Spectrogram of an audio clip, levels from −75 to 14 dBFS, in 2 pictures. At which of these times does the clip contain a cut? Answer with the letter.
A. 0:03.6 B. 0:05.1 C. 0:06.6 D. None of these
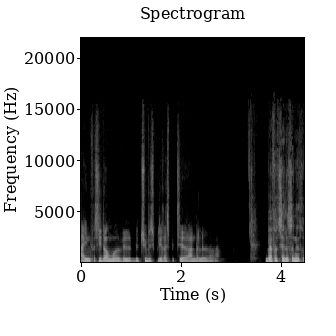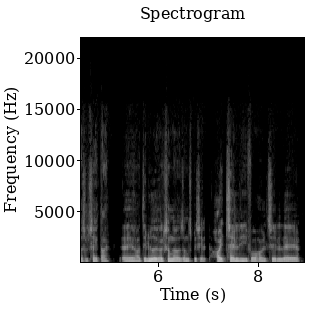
B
